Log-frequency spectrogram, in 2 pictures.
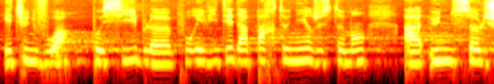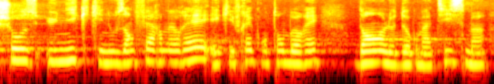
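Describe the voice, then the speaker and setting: A woman's voice: mid-range voice, level tone, moderate pace, mellow. Thoughtful woman panelist in a reverberant hall. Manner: thoughtful, openly weighing both sides. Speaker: writer on a panel. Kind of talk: panel discussion.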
